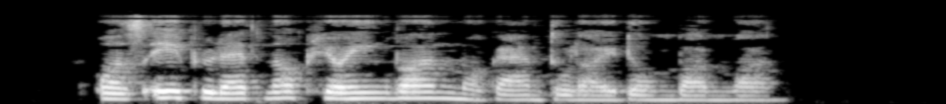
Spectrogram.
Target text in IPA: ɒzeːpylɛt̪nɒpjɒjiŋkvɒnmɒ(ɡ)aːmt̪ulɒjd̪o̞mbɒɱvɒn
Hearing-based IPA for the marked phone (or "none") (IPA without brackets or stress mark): ɡ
